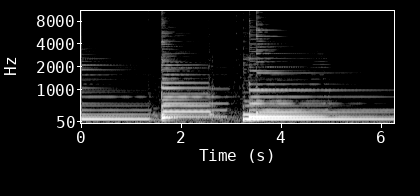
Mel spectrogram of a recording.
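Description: Gibson J-45 Rosewood acoustic guitar. A chord rings at the start, a new chord is strummed about a second and a half in, and a last chord is strummed a little after three seconds and left to ring, slowly fading.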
